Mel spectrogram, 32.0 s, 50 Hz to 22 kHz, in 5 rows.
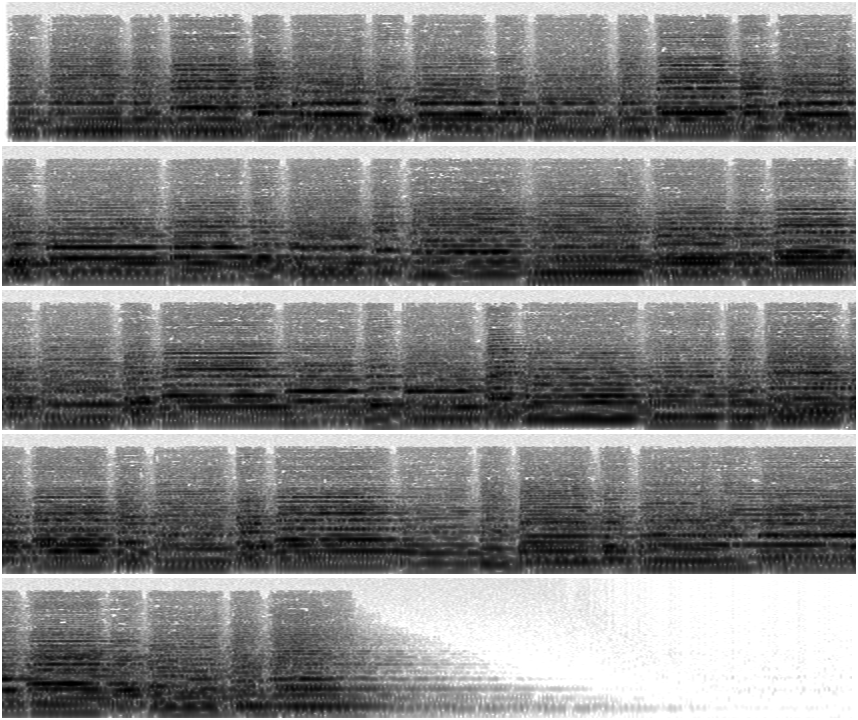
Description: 3/4 (View more 3/4 Music)
On in a bar . = c. 66
Saxophone Quartet  (View more Easy Saxophone Quartet Music)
